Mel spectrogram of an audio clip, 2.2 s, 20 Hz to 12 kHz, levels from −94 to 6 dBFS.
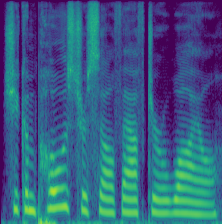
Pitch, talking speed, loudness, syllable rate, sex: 205 Hz, 160 wpm, -17 LUFS, 5.2 syllables/s, female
